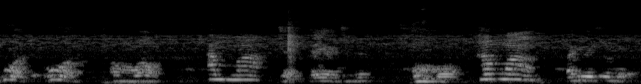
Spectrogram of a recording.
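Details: Puberphonia, case 1633, speaker repeating the word 'amma'; puberphonia.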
